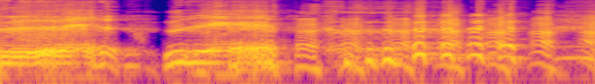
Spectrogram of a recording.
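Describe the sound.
A person voices two harsh, raspy cough-like bursts, imitating someone's rough cough in the background of a video, then carries on talking in a lively, slightly laughing tone.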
